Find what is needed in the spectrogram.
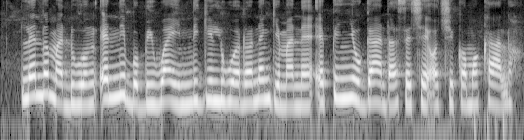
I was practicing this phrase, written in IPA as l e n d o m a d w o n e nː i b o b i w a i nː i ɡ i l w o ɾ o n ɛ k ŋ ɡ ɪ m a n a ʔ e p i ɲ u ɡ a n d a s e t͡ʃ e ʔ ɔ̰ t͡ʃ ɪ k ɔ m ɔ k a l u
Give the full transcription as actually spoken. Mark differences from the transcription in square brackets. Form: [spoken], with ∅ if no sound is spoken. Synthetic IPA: l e n d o m a d w o [ŋ] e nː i b o b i w a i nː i ɡ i l w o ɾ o n ɛ [∅] ŋ ɡ ɪ m a n [ɛ] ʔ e p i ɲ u ɡ a n d a s e t͡ʃ e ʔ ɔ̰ t͡ʃ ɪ k ɔ m ɔ k a l [ɔ]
